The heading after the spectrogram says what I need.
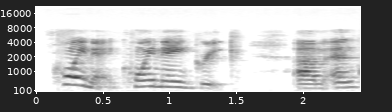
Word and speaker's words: Koine: of the most important which is this is pronounced koine koine greek and koini greek starts to form in the the late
